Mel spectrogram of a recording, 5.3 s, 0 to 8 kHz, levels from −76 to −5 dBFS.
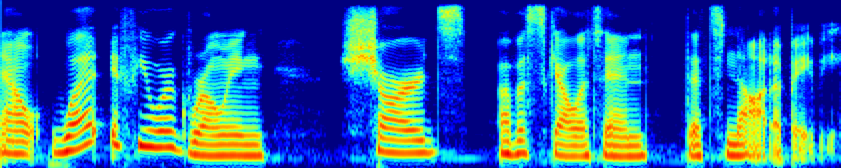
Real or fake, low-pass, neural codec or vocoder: real; 7.2 kHz; none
